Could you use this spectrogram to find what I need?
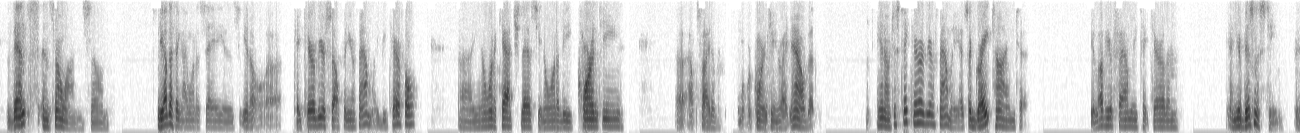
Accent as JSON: {"language": "English", "region": "England", "country": "United Kingdom", "moved": "yes", "said": "I'm from England originally, came here on the Queen Mary"}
